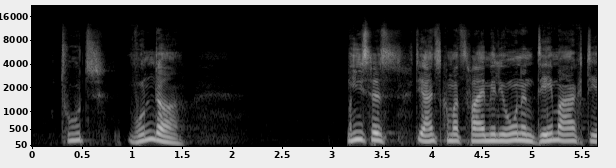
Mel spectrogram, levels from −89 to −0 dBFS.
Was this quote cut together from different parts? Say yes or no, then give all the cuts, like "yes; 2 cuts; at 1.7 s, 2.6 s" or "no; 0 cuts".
yes; 1 cut; at 3.2 s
